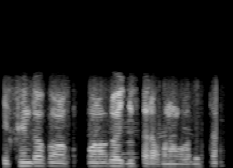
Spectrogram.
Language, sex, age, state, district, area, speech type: Odia, male, 30-45, Odisha, Sambalpur, rural, conversation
